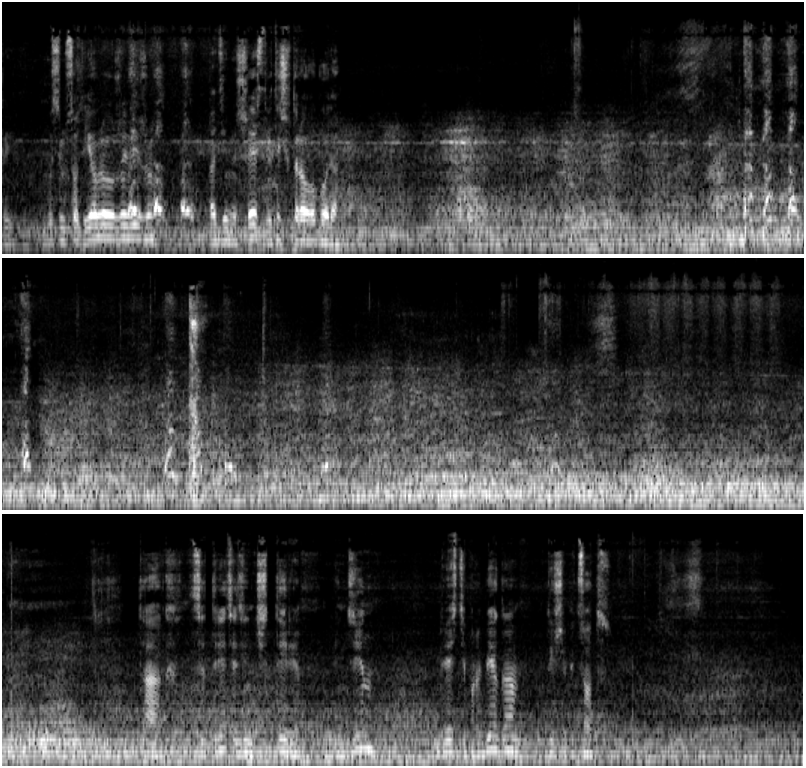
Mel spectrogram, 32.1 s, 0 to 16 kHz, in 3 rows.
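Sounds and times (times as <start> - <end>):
steady low rumble: 0.0 - 32.0
dogs barking and yipping: 1.6 - 2.7, 9.9 - 11.2, 12.8 - 13.9, 14.9 - 15.2.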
